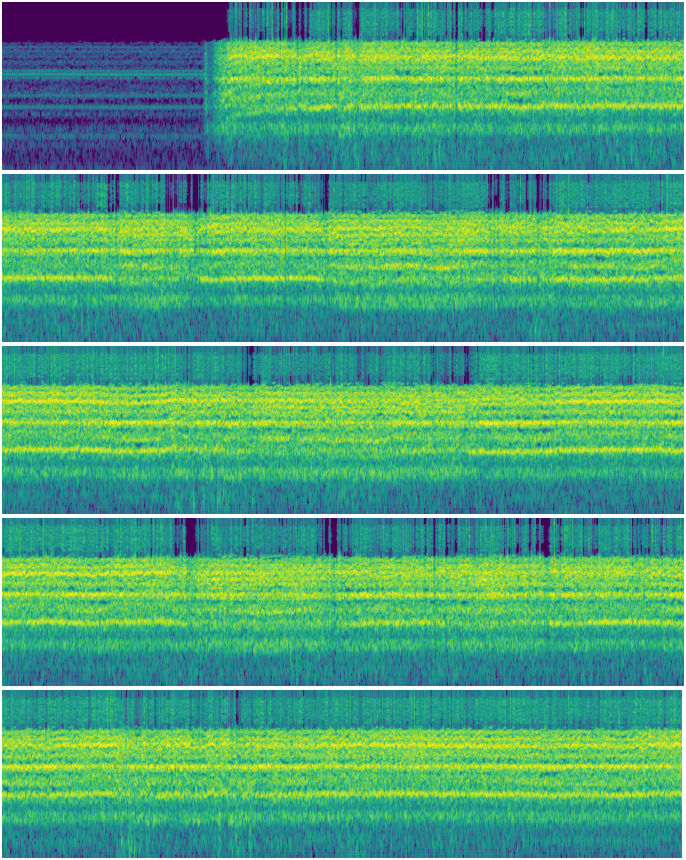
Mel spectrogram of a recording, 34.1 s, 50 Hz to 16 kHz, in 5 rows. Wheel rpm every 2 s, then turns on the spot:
0, 170, 230, 230, 230, 220, 220, 220, 220, 220, 230, 220, 220, 220, 210, 230, 220.
none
